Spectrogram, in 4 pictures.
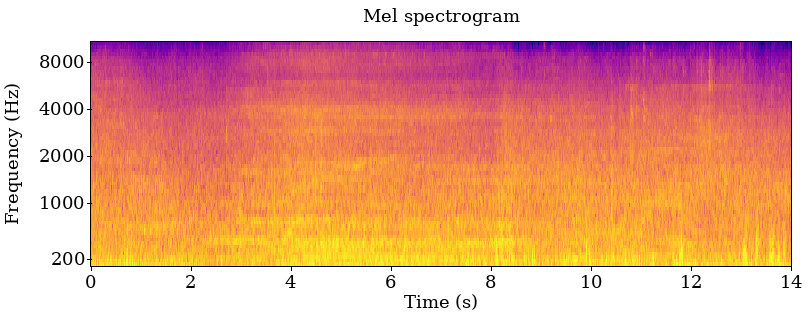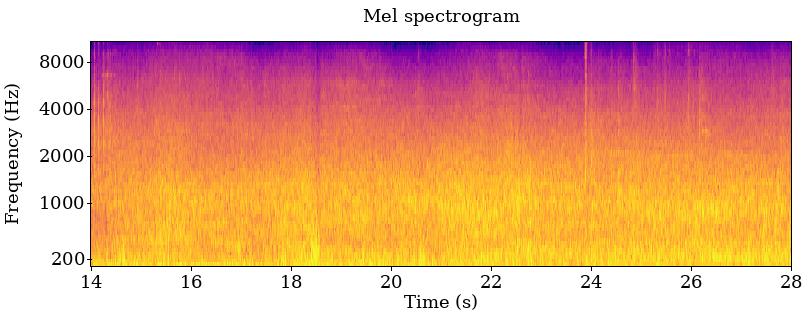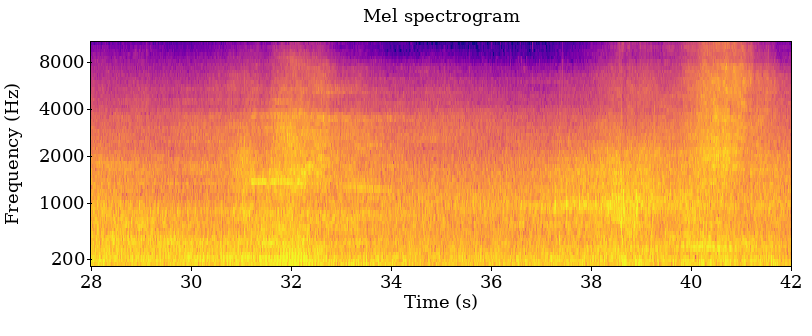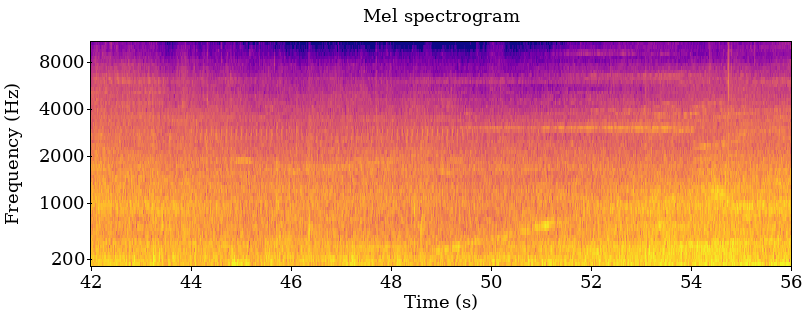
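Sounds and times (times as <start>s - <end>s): city street traffic: 0.0s - 56.0s
vehicle passing: 2.6s - 8.5s.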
